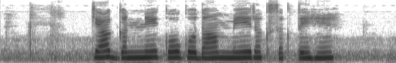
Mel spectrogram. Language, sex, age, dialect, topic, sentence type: Hindi, female, 18-24, Hindustani Malvi Khadi Boli, agriculture, question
